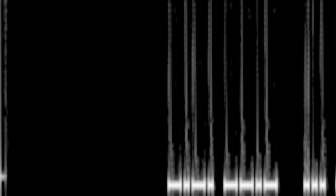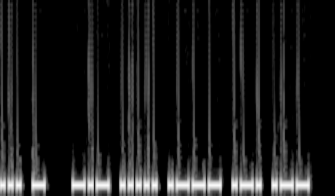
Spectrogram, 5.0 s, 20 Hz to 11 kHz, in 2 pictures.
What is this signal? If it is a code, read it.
Morse code, heard as a keyed tone, about 40 wpm, 700 Hz. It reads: CQ SST K5JRW
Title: K1USN SST QSO Practice - 40wpm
